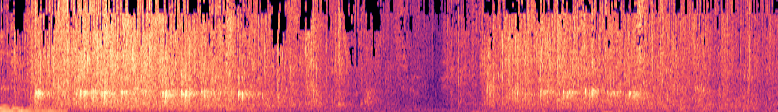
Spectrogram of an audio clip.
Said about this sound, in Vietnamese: Không quý vị, được rồi, để chốn chúng ta cho một tràng vỗ tay tán thán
